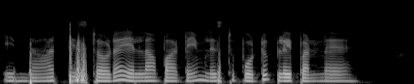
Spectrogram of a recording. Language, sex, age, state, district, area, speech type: Tamil, female, 30-45, Tamil Nadu, Tiruvarur, rural, read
